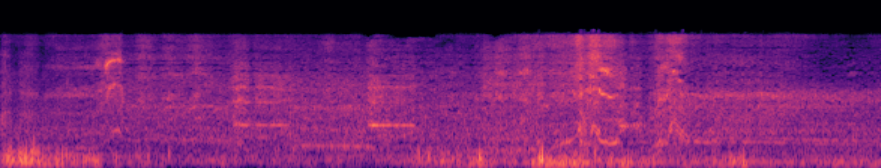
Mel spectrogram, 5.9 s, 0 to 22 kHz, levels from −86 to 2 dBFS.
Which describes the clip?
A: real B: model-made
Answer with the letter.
B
